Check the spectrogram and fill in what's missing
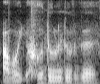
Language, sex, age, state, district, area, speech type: Santali, male, 60+, Odisha, Mayurbhanj, rural, spontaneous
